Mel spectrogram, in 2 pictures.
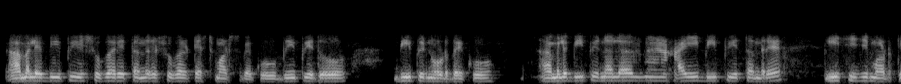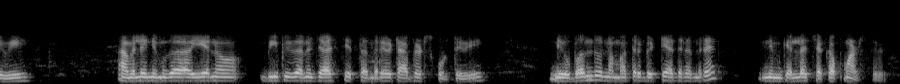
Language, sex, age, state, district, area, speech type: Kannada, female, 60+, Karnataka, Gulbarga, urban, conversation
